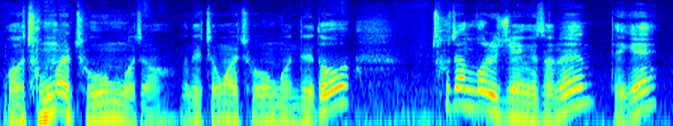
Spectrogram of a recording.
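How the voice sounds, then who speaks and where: A man's voice: medium pitch, animated, a little fast, dark tone, a little hiss or hum. A man presenting a casual explanatory walkthrough, often asking questions and answering them himself. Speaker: car video presenter.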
